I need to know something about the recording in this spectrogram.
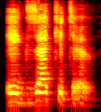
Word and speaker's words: executive: So executive the primary stress again is on the second syllable.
